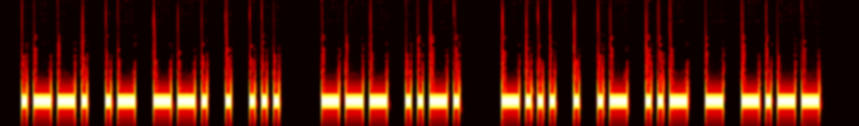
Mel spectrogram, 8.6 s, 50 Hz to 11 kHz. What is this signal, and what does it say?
Morse code, heard as a keyed tone, about 20 wpm, 700 Hz. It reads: PAGES OF BEAUTY
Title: Pangram Challenge v2 - 20wpm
